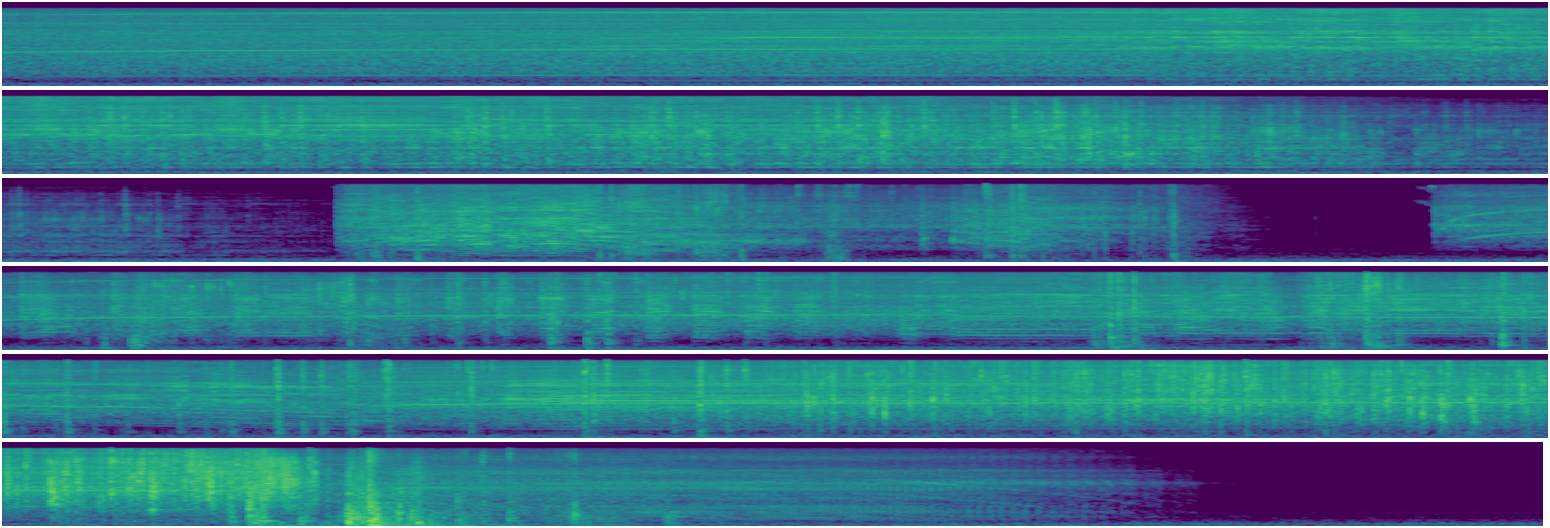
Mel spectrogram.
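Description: A power tool's motor spins up with a rising whine and runs steadily, dying away after about ten seconds; after a rough burst and a brief silence it spins up again and runs on with knocks and clatter, with one sharp crash shortly before it stops.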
